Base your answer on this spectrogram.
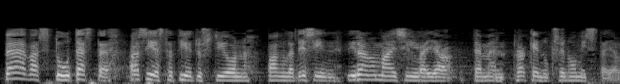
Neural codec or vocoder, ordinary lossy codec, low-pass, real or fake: vocoder, 24 kHz, 100 mel bands, Vocos; AAC, 48 kbps; 5.4 kHz; fake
